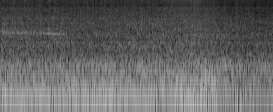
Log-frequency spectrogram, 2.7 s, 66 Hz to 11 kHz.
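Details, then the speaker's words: 1973 Jeep Commando with AMC 304 V8, 3-speed, 4x4, after carb rebuild and basic tune-up: steady, even low rumble with no misses, knocks or hunting; normal smooth idle. "So this thing's running nice and smooth now. I think I got it pretty close."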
